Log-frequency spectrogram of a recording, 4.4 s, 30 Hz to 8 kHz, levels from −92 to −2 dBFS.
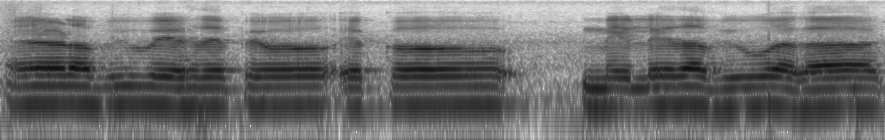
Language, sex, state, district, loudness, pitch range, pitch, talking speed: Punjabi, male, Punjab, Kapurthala, -16 LUFS, 120-130 Hz, 125 Hz, 150 wpm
